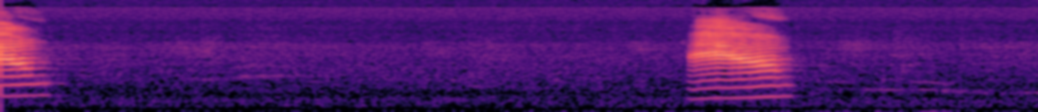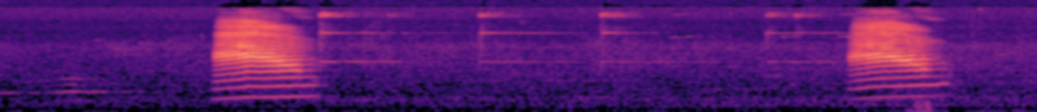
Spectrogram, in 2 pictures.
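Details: Parrot copying a cat to call it: four loud meow-like calls spaced about three seconds apart, with soft tonal murmurs and a faint steady high tone in between.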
